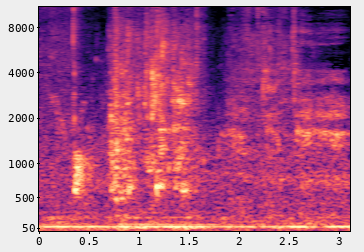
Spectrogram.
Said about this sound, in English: He slurps coffee in front of me radio.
